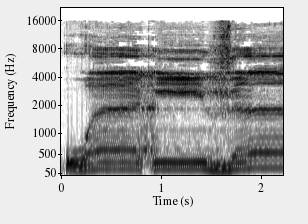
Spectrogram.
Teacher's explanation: huruf zal dibaca panjang dengan panjang 2 harokat. Karena huruf zal ini, huruf zal berfathah bertemu dengan huruf alif yang tidak berharokat.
